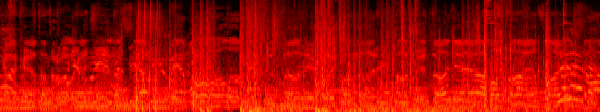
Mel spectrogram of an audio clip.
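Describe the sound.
Heavy gunfire from a film combat scene in which soldiers advance and a grenade is thrown: loud, dense, continuous bursts with other battle noise filling the whole clip.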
